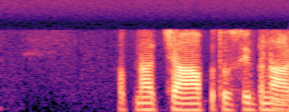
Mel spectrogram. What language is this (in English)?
Punjabi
